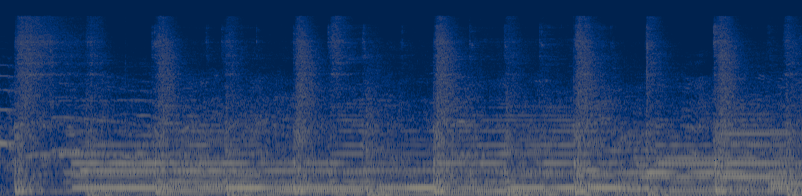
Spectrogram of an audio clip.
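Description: Live band music: an acoustic guitar plays over a bass line and drums. The band comes in about half a second in, and there is no singing yet.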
